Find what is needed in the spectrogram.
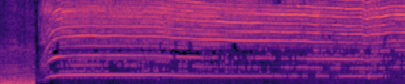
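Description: Oscillating multi-tool running with a steady high-pitched whine as its blade cuts across a thin strip of wood. The whine starts abruptly just under half a second in.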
